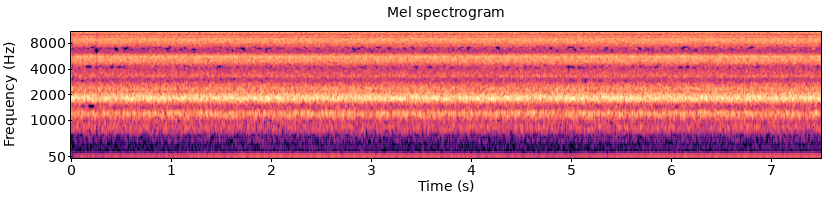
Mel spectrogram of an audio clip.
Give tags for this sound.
channel
feedback

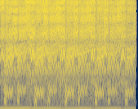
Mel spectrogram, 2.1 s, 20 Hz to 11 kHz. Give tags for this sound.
8bit
alarm
videogame

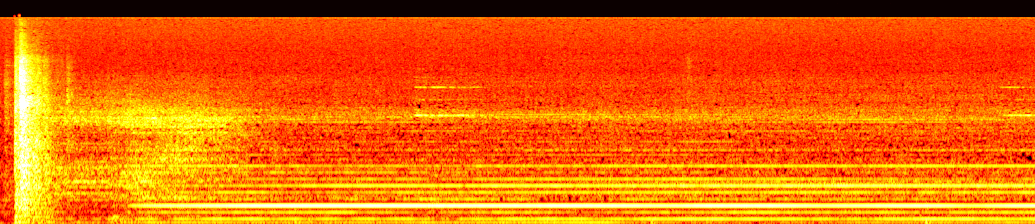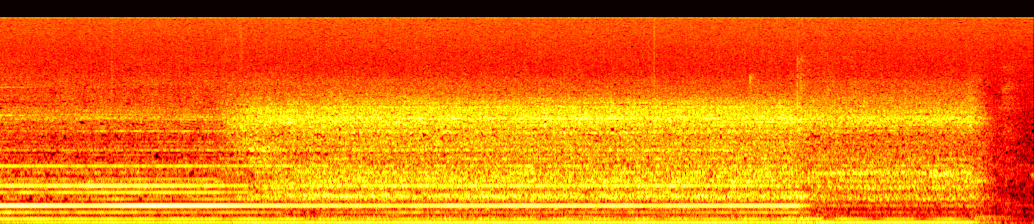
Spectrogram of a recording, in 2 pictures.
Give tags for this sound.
ambient
moving

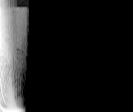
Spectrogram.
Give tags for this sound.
bass
beat
distorted
distortion
drum
drumloop
hard
hardcore
kick
kickdrum
melody
progression
synth
techno
trance

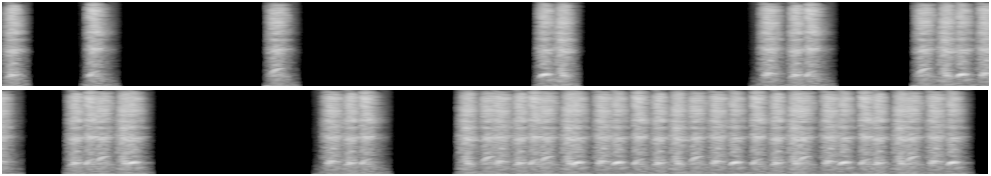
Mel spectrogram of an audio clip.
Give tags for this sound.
breath
multiple
rhythmic

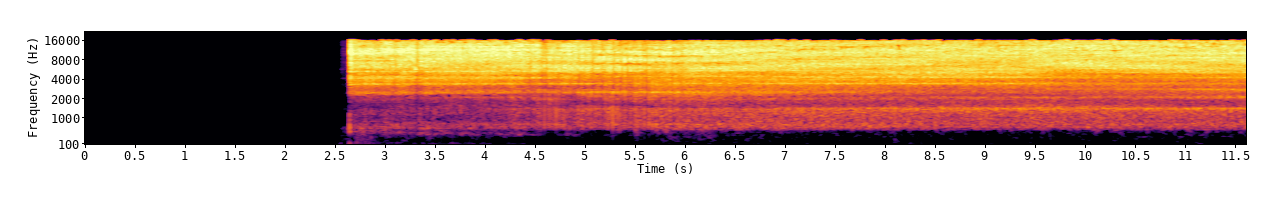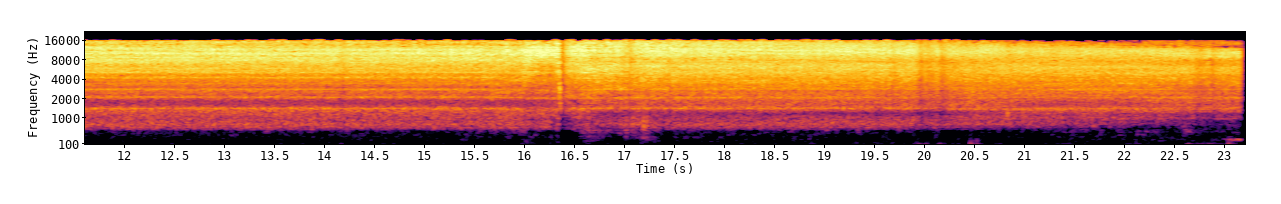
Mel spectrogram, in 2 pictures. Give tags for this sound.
cook
cooking
food
fried
oil

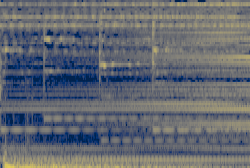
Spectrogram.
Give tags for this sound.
signal
message-tone
menu

